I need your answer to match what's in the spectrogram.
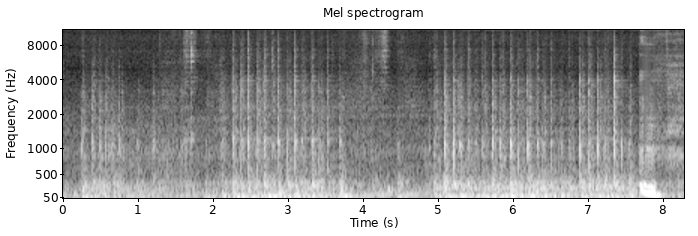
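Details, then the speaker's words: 2002 Mercedes CLK320, 170,000 km: worn driveshaft universal joint with a small tear, driveshaft rocked quickly by hand gives sharp metallic clicks and clunks with visible play; blamed for the rumble strip noise during slow acceleration. "and this was this is what will be causing your rumble strips and you know it sort of sounds like you got a bad wheel bearing all my so that does usually sell more of a humming sound"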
